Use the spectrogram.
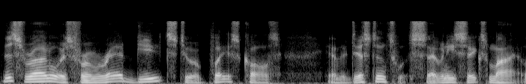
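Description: At 2.68 to 2.70 s the speech makes a skip ahead. Roughly a second of audio never reaches playback, either lost in transit or discarded by a jitter buffer that had overflowed while later audio was already queued. Nothing fills the hole, so the sound on one side of the jump butts almost directly against the sound on the other. The listener hears an abrupt splice, with a chunk of the utterance simply gone.

From 2.82 s to 5.26 s a jitter buffer speed-up follows. The buffer is still holding more audio than its target, so the receiver trims it back by cutting out pieces one or a few pitch periods long, over and over, removing around 200 ms in total. Playback runs at about 107% of normal rate while the pitch stays where it was, so the remaining speech comes across slightly rushed. All of this rides on the G.722 call path at 64 kbps, which carries nothing above 8 kHz.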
